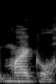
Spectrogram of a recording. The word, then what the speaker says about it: Michael: time though um okay michael is pronounced exactly the same way you say michael hahaha i'm in dominican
